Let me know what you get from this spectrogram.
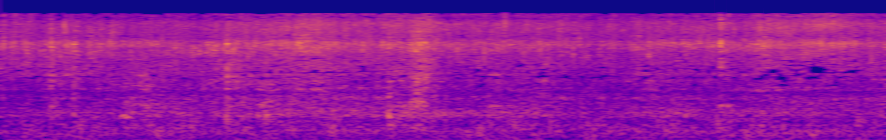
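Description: Sliced franks, onions and sweet peppers frying in hot oil in a pot, a steady sizzle, with a metal spoon stirring through them.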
